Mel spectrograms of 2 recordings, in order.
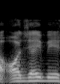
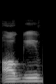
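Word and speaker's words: ogive: জন্য কে অগিব বা অজাইভের সাহায্য নিয়েছেন থাস্টোন এটার উচ্চারণ অগিব বা অজাইভ যে যেটাই করুক না কেন আপনাদের কাছে আবার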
